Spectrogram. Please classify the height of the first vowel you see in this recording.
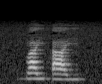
low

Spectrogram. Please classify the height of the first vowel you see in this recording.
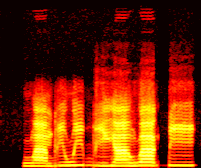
low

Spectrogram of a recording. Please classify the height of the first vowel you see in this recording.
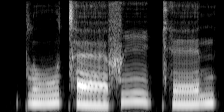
high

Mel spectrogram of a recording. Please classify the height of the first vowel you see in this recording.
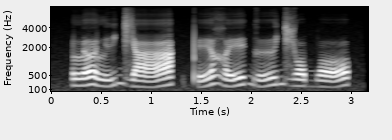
low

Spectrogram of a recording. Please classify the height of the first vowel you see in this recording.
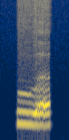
high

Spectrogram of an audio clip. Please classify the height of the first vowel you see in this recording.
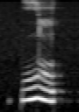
high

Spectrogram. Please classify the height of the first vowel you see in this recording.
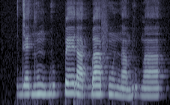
mid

